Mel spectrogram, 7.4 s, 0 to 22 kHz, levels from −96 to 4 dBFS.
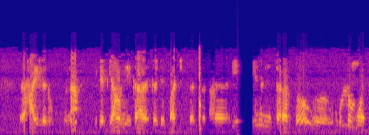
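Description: A short stall from a late packet comes at 4.43 to 4.51 s. One packet arrived after its playout time, so the jitter buffer emptied and the receiver held the last bit of sound for about 59 ms until the packet turned up. Playback then picked up exactly where it had stopped, so nothing is lost. The audio simply lags by that 59 ms from this point, and the held sound comes across as a brief smear with a slight buzz or dip.

A call audio freeze follows at 4.73 to 5.06 s. The sound stops moving forward and the last fragment is drawn out as a fading buzz or hiss, which settles into about 220 ms of silence before the audio resumes from the same place. The gap runs about 311 ms in all and nothing is missing. The likely cause is a run of packets held up in transit, leaving the jitter buffer empty so the receiver had to fill the wait itself.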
